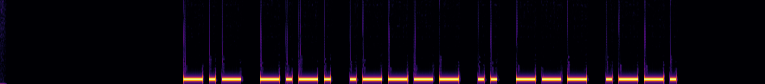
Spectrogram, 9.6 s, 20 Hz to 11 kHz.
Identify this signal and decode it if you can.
Morse code, heard as a keyed tone, about 15 wpm, 700 Hz. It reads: KC1IOP
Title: USA Call Signs - 6 Characters - 15wpm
